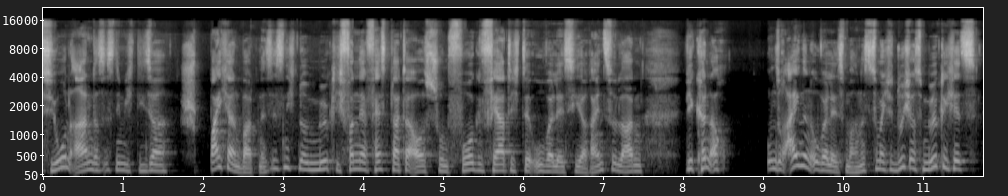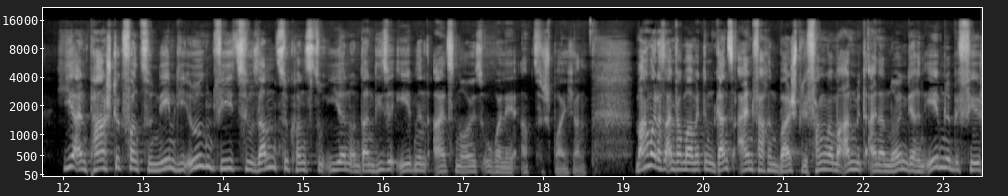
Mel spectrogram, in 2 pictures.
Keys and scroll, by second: 22.8 shift+super+n.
